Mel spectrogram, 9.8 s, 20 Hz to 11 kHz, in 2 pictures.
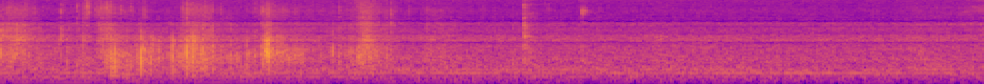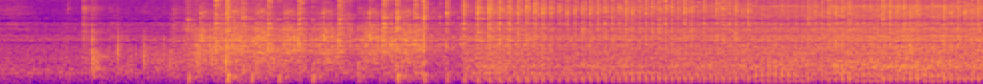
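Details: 1973 Tecumseh single-stage snow blower engine after carburetor reinstall and leak check, augers always turning while running. Picks up after handling noise and holds a steady, even run with no misses; normal running.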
